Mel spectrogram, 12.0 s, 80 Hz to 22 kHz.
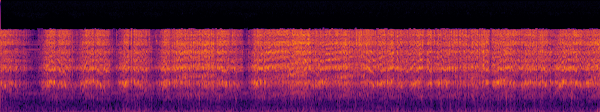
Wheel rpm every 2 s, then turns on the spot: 60, 70, 120, 150, 150, 120.
none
